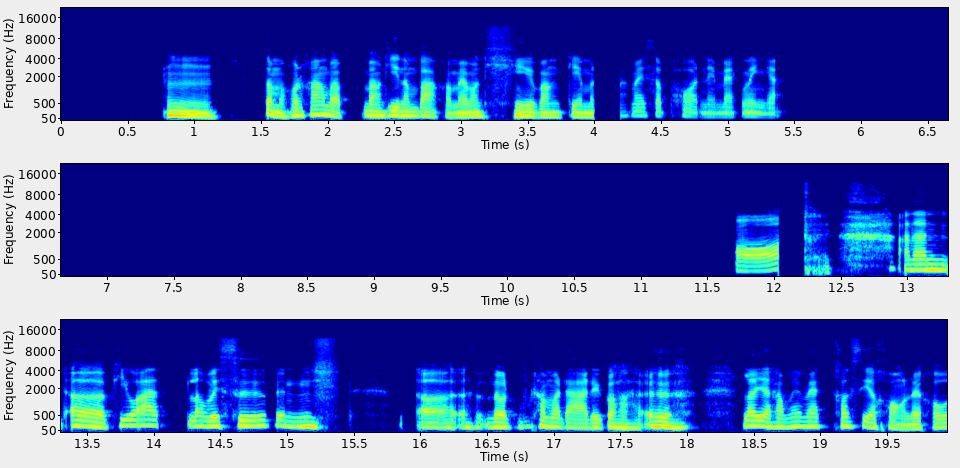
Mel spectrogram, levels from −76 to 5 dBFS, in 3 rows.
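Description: At 3.99 s the speech drops out for about 200 ms, then comes back duller and a bit quieter, roughly 5 dB down, with nothing above 7.6 kHz and faint new noise sitting well under it. That's most likely the input switched to a poorer device, a narrower-band mic or headset path with its own noise floor. It stays boxy like that until 12.23 s, when the full, brighter sound returns.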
